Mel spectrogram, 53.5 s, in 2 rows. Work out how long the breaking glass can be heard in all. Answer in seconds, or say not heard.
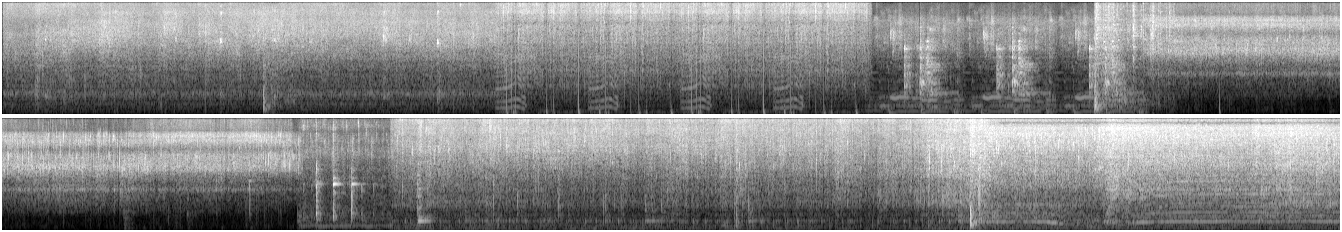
4 s.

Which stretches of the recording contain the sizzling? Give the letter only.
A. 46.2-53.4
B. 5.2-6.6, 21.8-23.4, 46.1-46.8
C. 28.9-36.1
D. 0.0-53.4
D.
